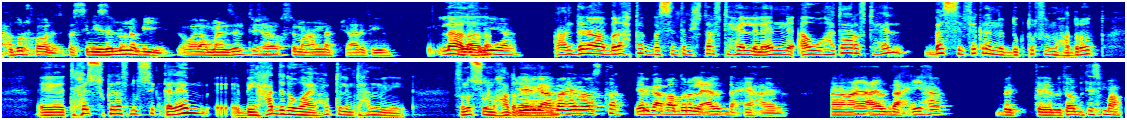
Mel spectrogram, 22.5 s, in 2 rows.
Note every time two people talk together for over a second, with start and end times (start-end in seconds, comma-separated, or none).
none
